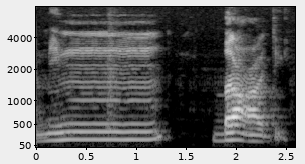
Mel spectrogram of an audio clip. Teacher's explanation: নুন সাকিনের পরে বা আসছে এখন আমরা নুন সাকিনকে মিম দ্বারা পরিবর্তন করে পড়বো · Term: নুন সাকিনের ইকলাব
